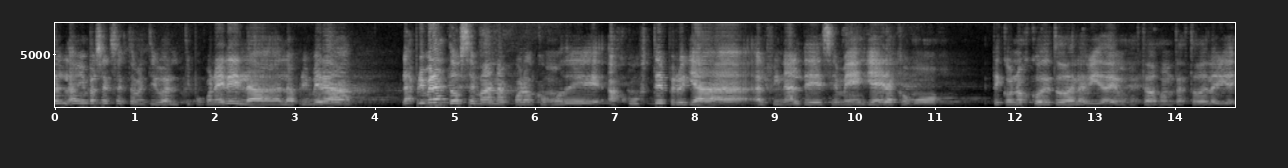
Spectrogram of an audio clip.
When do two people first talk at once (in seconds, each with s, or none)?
none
